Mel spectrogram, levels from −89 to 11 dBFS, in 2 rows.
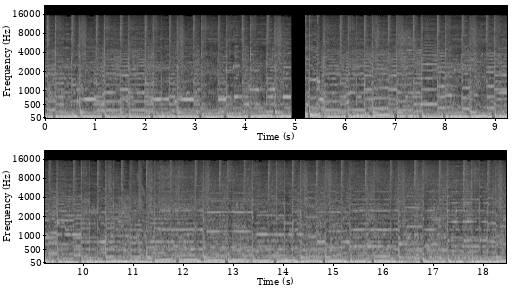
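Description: At 4.91 s the player likely ran out of data or was blocked, a playback stall that leaves about 285 ms of silence in mid-flow until 5.20 s. Catch-up at higher speed follows: the player resamples its backlog at 2× speed until 5.48 s, so the sound rushes by with pitch raised roughly ten semitones before settling back.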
